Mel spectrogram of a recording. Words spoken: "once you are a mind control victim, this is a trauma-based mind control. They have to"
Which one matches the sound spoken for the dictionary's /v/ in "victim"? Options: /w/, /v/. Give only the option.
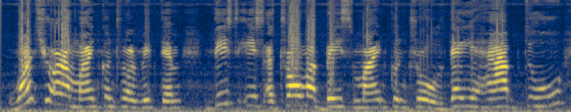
/w/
